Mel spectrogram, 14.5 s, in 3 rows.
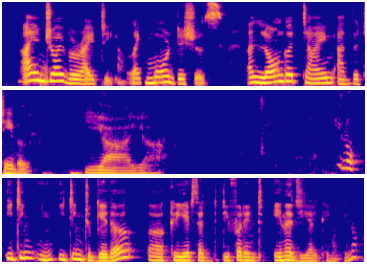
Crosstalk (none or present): none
